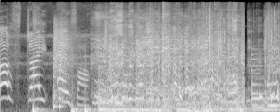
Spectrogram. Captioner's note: all laughing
